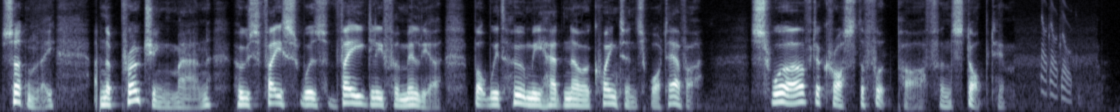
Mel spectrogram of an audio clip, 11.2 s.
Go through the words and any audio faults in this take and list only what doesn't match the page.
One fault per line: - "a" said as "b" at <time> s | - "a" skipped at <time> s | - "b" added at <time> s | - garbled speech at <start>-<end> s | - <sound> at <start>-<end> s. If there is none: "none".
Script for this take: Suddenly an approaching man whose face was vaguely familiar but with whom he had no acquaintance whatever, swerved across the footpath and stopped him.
- dropout at 1.0-1.0 s
- chirp at 10.4-10.9 s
